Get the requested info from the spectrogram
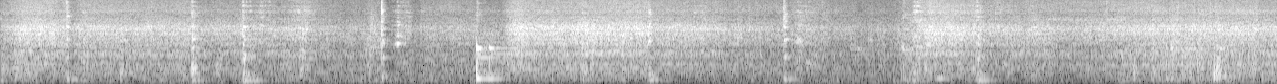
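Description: Food frying in a wok over a wood fire, stirred with a metal spoon: a steady sizzle that swells and eases, with several sharp clicks and scrapes of the spoon against the pan.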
